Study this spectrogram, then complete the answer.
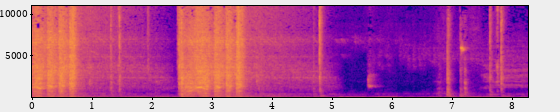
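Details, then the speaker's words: Mitsubishi Colt T120 refusing to start in the morning: starter spins in uneven bursts over separate attempts, never catching; owner suspects it is sulking from sitting long, possibly dirt, unconfirmed. "Nah itu kalau sudah tidak mau hidup"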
